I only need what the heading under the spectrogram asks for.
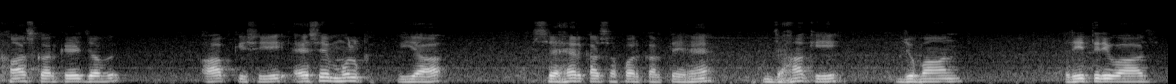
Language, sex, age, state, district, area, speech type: Urdu, male, 60+, Uttar Pradesh, Gautam Buddha Nagar, urban, spontaneous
